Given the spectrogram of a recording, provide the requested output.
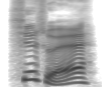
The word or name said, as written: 薪水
